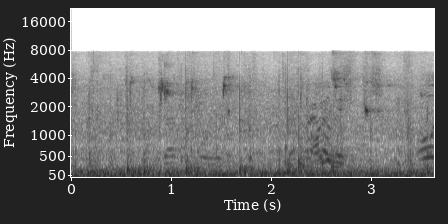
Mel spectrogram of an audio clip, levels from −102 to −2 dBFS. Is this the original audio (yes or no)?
yes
